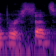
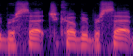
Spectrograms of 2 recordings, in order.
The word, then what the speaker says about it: Brissett: Jacoby Brissett's playing good ball for us right now. All right. I'm just glad you called Jacoby Brissett, because you know what your buddy Brandon calls him? Brissett.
